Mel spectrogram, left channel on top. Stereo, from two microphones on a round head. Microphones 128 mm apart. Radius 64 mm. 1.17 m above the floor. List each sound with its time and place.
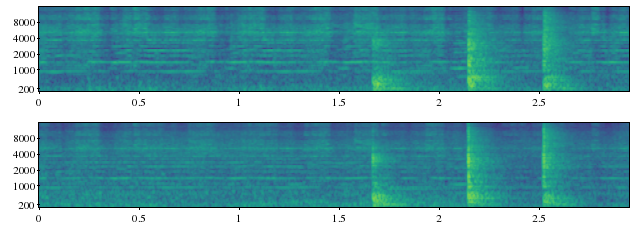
1.7 s hammering: 50° right (ahead or behind), 1.3 m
